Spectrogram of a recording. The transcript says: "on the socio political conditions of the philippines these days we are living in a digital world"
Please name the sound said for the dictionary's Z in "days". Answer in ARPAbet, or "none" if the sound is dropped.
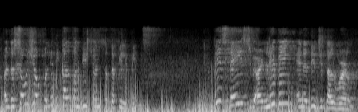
S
